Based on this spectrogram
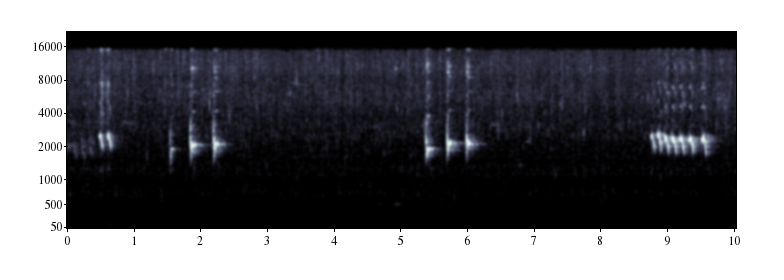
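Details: Female Yellow-vented Bulbul calling a male, recorded as a lure: sharp upslurred chips in loose groups of two or three, closing with a fast bubbly chatter of about eight notes, over background hiss.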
